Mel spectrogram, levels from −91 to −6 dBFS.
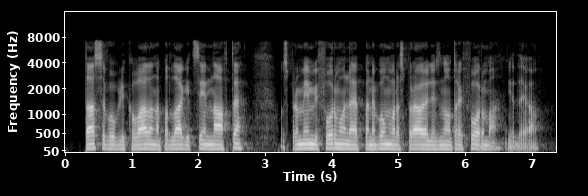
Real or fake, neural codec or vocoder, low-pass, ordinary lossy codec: fake; codec, 16 kHz, 4 kbps, FunCodec, trained on Chinese and English, 50 frames a second; 7.2 kHz; none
